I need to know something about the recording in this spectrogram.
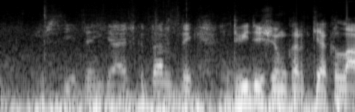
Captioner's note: none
